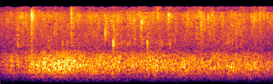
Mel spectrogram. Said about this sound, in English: Now, today, we talk about something found everywhere in the world. Rain.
